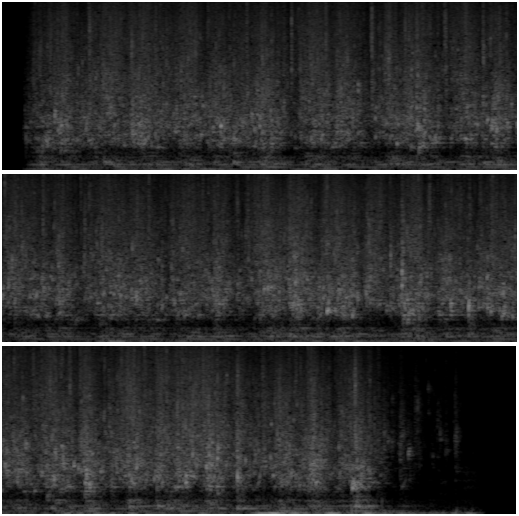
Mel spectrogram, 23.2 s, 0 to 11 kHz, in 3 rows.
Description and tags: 12 Swimming - Fast
Pansk, Water, Czech, CZ, Sport, Panska, Swimming, Fast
